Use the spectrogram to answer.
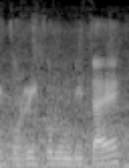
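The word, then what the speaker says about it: curriculum vitae: todo currículum vite que si no lo saben pronunciar bien van así currículum vítae y es carrera de la vida y carrera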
